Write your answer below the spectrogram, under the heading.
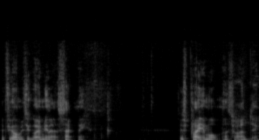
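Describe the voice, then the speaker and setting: At a very fast pace, a man speaks with vocal fry at a very deep, low pitch. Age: 50s. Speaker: YouTuber. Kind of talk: live stream chat. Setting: live stream. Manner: casual, halting.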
